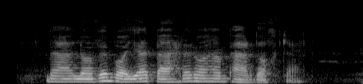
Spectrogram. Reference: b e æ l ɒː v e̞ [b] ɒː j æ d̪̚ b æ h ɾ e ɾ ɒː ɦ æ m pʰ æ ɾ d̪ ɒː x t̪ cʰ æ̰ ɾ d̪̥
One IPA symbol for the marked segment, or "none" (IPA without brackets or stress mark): b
